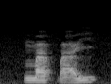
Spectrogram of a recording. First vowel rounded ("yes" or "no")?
no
